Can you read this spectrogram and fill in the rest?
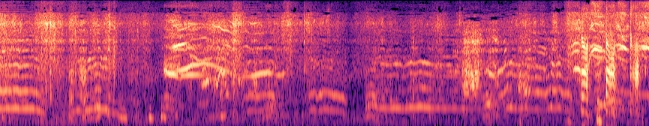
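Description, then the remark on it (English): An elephant giggling while his handler plays with him using an empty bucket: a run of squeaky, warbling high-pitched chirps and rising-falling calls, coming in quick bursts for several seconds, with a louder flurry of squeals near the end. “An elephant giggling. Not laughing, giggling.”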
